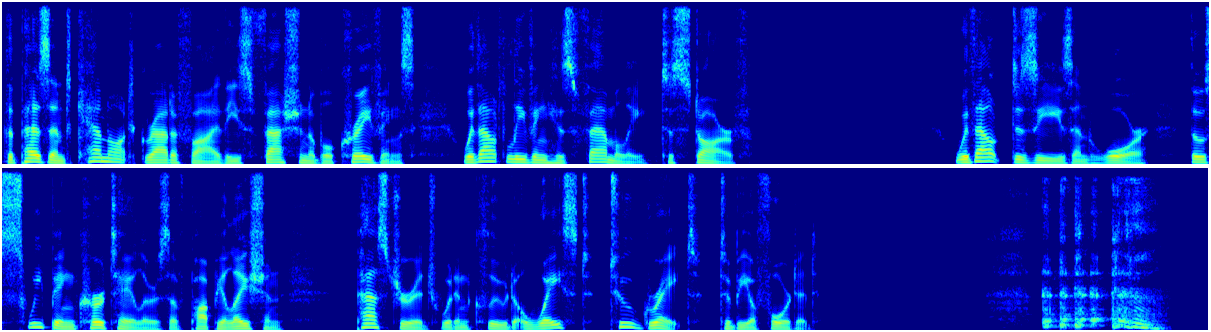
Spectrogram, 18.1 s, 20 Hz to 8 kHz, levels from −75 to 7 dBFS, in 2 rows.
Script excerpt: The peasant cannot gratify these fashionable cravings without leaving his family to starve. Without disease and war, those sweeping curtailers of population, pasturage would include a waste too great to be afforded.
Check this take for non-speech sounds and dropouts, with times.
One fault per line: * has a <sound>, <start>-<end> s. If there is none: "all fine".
* has a throat clearing, 16.4-17.9 s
